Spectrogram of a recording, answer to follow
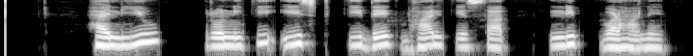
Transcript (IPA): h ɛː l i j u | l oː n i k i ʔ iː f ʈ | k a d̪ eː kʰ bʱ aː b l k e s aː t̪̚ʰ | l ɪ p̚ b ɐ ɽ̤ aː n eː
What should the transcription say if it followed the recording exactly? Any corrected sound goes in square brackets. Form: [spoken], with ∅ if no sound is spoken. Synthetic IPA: h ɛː l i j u | [ɾ] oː n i k i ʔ iː [s] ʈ | k [i] d̪ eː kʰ bʱ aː [∅] l k e s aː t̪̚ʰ | l ɪ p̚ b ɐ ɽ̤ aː n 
